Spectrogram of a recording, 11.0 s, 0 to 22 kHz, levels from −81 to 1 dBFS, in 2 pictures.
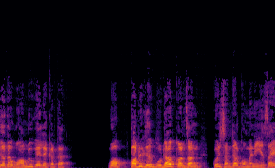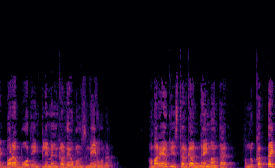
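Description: From 7.14 s to 8.53 s there is a call bitrate drop. The sound loses its top end, with the bandwidth narrowing from 20 kHz to 8 kHz, and takes on a rough, watery texture for about 1.3 s before clearing. That fits the encoder being pushed from around 48 kbps down to roughly 10 kbps. Unlike packet loss, nothing drops out or repeats. Unlike a plain low-pass filter, the coarse coding grit arrives together with the muffling.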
